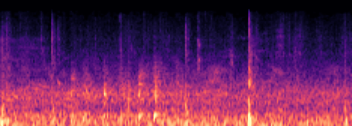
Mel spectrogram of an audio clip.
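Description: Light footsteps and football touches on a grass pitch, with one sharp thump of a ball being struck about one and a half seconds in.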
